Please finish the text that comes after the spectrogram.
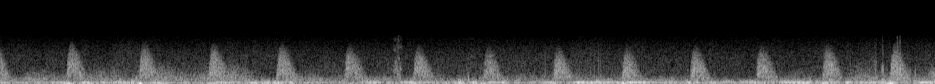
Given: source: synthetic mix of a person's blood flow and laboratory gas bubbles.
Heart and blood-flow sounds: Doppler ultrasound of blood flow; subclavian vein
3.93-4.03 s: bubbles
4.66-4.73 s: bubbles
8.27-8.43 s: bubbles
8.68-8.89 s: bubbles
8.96-9.11 s: bubbles
From the record:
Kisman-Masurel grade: 121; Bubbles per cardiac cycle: 1 to 2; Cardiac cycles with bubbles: 10 to 50%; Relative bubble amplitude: barely perceptible (0.100 to 0.250); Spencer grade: 2 (many but less than half of the cardiac periods contain bubble signals, singularly or in groups); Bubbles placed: anywhere in the cardiac cycle

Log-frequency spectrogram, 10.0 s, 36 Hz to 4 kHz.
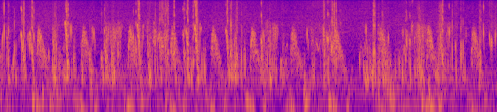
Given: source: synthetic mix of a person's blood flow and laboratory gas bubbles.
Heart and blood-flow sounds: Doppler ultrasound of blood flow; subclavian vein
0.00-0.74 s: bubbles
0.96-1.57 s: bubbles
1.61-1.73 s: bubbles
1.78-1.95 s: bubbles
2.00-2.48 s: bubbles
2.65-3.58 s: bubbles
3.66-4.17 s: bubbles
4.50-4.97 s: bubbles
5.21-5.81 s: bubbles
6.12-6.88 s: bubbles
7.17-7.85 s: bubbles
7.90-8.56 s: bubbles
8.71-9.36 s: bubbles
9.59-9.74 s: bubbles
9.78-9.96 s: bubbles
From the record:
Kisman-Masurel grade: 343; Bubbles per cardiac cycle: rolling drumbeat, 9 or more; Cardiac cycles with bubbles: 100%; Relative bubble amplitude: loud (0.450 to 0.775); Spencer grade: 3 (all of the cardiac periods contain showers or single bubble signals, but not dominating or overriding the cardiac motion signals); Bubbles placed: anywhere in the cardiac cycle

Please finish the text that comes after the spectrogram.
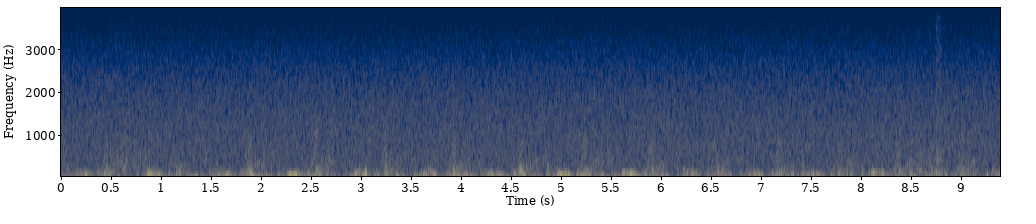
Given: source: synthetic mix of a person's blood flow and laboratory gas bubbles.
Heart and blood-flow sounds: Doppler ultrasound of blood flow; precordium
0.47-0.93 s: bubbles
8.31-8.89 s: bubbles
From the record:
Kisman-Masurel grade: 221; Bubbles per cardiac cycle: several, 3 to 8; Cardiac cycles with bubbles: 10 to 50%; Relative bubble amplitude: barely perceptible (0.100 to 0.250); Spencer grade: 2 (many but less than half of the cardiac periods contain bubble signals, singularly or in groups); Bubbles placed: anywhere in the cardiac cycle

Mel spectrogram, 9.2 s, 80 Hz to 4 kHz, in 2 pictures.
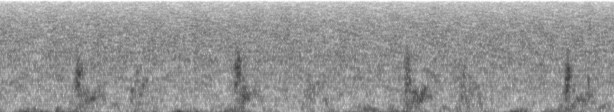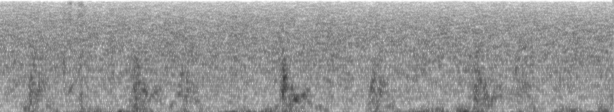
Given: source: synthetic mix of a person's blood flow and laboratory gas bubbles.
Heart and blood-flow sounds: Doppler ultrasound of blood flow; precordium
4.38-4.46 s: bubbles
4.77-4.95 s: bubbles
5.08-5.30 s: bubbles
From the record:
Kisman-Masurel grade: 221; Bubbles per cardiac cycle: several, 3 to 8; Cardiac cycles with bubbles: 10 to 50%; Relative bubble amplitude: barely perceptible (0.100 to 0.250); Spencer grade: 2 (many but less than half of the cardiac periods contain bubble signals, singularly or in groups); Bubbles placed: only in the low amplitude regions of the cardiac cycle

